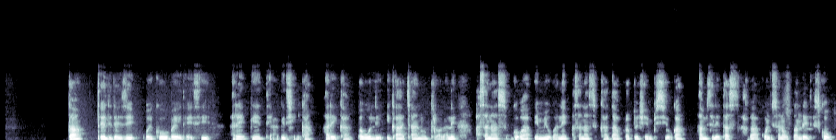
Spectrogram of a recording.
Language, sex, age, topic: Gamo, female, 18-24, government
